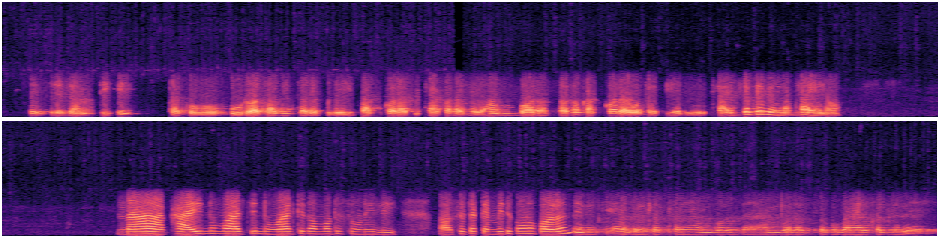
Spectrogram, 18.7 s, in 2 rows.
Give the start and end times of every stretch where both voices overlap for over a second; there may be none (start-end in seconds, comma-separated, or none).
none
